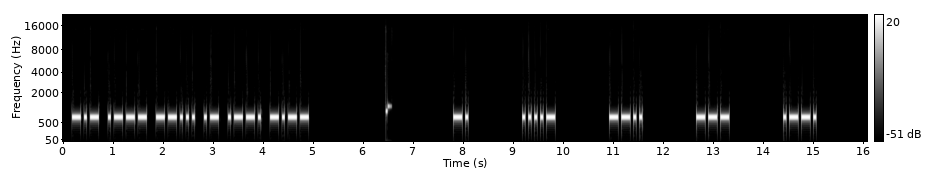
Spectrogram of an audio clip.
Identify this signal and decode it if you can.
Morse code, heard as a keyed tone, about 20 wpm, spaced as for 11 wpm, 700 Hz. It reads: KJ7APY N4ZOP
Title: USA Call Signs - 6x Character Spacing - 20wpm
